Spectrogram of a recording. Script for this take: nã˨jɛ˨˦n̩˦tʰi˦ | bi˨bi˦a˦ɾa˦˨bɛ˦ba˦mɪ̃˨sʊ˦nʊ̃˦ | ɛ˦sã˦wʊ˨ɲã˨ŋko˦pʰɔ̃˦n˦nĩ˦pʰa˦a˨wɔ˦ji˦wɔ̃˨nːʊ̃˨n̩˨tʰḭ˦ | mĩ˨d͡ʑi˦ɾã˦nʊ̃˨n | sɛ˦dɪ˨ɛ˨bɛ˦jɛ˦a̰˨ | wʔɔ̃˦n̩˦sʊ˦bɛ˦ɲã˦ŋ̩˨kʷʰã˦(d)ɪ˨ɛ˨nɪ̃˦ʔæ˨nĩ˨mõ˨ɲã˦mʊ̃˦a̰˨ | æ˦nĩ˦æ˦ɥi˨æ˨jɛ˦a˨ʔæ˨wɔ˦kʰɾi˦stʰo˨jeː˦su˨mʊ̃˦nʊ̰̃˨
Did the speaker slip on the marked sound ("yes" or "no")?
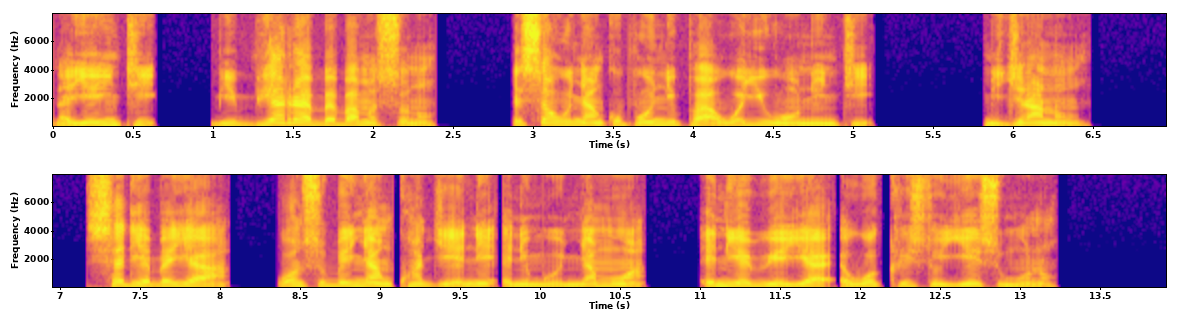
yes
